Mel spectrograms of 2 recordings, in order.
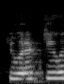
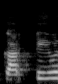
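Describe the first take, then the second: First: The word begins with a 'kyoo' sound. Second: The word begins with a 'ker' sound. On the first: "പ്രൊനൗൺസിയേഷനെ ക്യൂററ്റീവ് എന്നും പറയും" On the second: "കർട്ടീവ് എന്നും പറയും"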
